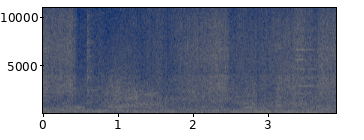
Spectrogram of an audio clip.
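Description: Car bodies crash and scrape together.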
